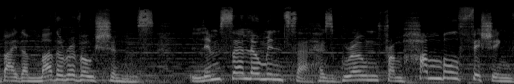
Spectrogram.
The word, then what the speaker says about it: Limsa Lominsa: That day, the world bore witness to the united strength of Limsa Lominsa. I was right. That's how you pronounce it.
